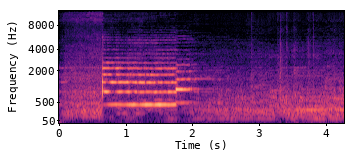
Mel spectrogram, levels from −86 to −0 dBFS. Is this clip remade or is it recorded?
remade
